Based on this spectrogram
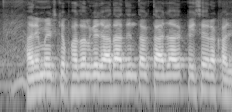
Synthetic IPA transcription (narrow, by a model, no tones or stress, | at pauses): ɦəɾimẽʈkepʰəsəlked͡ʒjaːd̪ad̪ɪnt̪ək̚t̪aːd͡ʒakəɪseɾəkʰəld͡ʒ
